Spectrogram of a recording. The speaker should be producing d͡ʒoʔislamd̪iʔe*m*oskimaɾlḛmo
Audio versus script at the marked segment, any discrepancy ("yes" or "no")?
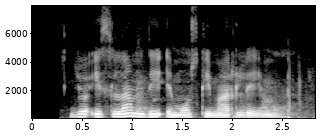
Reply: no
